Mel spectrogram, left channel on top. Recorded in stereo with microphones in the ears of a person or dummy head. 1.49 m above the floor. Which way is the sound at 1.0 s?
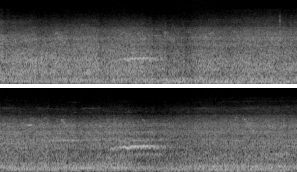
30° right (ahead or behind).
